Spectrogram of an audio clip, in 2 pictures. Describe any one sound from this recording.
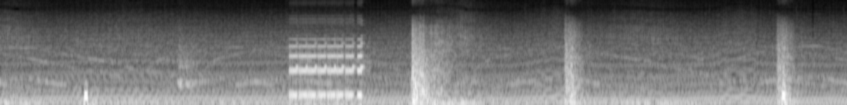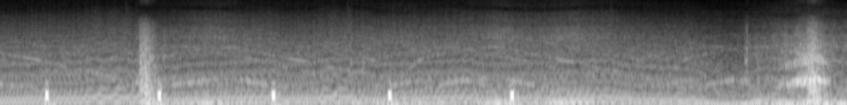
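A car engine roars steadily at high revs, its pitch shifting with gear changes.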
